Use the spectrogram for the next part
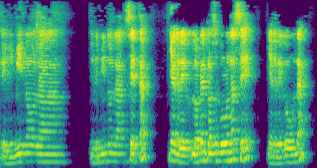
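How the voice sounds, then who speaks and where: The recording is echoey, with the voice coming from some distance: a male primary school teacher, Peruvian Spanish accent, patiently explaining grammar to children over and over and checking that they're with him. He has a medium pitch and some vocal fry.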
